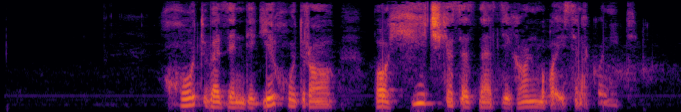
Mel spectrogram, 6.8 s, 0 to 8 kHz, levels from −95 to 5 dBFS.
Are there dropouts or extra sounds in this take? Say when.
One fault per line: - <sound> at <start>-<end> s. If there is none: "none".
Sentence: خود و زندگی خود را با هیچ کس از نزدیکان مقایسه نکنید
none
